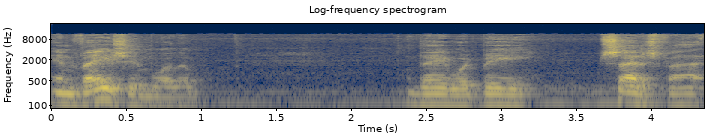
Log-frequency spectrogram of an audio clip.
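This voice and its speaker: Very slowly, a man speaks in a fairly low pitch, his dark, mellow tone carrying fairly even intonation. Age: 80s+. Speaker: war veteran. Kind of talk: testimony. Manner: halting.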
